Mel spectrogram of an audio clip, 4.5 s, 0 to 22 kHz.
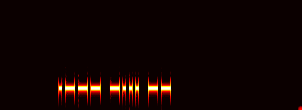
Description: Morse code, heard as a keyed tone, about 25 wpm, 700 Hz. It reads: JBM
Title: USA Call Sign Postfixes - 3 Letters 25wpm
